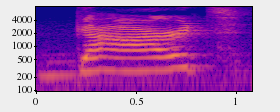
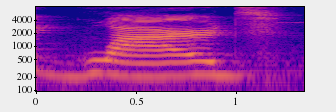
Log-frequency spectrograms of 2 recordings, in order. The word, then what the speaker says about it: guard: ok lauryn hill guess garde não é guarde muita gente confunde por conta do som do em português nesse caso jeú garde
